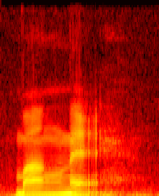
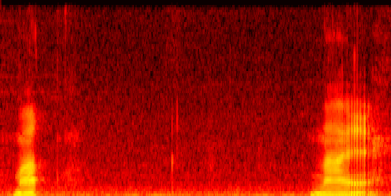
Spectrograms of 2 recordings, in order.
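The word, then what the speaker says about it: 막내: Misal ada mangne. Ini tulisannya ini mak nae. Itu artinya yang termuda atau bungsu. Ini kalau dibaca secara hurufnya maknae. Tapi kalau dibaca sesuai aturan pelafalan, dibacanya menjadi mangne, yang termuda.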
